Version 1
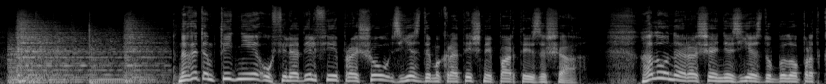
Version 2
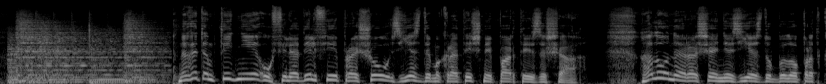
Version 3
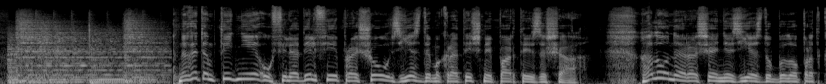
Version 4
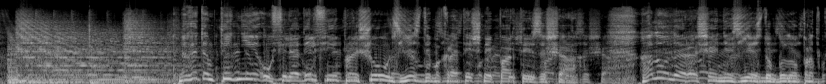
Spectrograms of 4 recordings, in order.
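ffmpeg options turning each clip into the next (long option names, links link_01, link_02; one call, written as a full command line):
ffmpeg -i in.wav -af "highshelf=frequency=3400:gain=11,alimiter=limit=-18dB:level=0:latency=1:release=91,volume=-4.5dB" out.wav
ffmpeg -i in.wav -filter_complex "[0:a]acrossover=split=150|3000[link_01][link_02][link_03];[link_02]acompressor=threshold=-35dB:ratio=6[link_04];[link_01][link_04][link_03]amix=inputs=3:normalize=0,volume=7.5dB" out.wav
ffmpeg -i in.wav -filter_complex "[0:a]asplit=2[link_01][link_02];[link_02]adelay=425.7,volume=-9dB,highshelf=frequency=4000:gain=-9.58[link_03];[link_01][link_03]amix=inputs=2:normalize=0,aphaser=in_gain=1:out_gain=1:delay=4.6:decay=0.41:speed=0.26:type=triangular,aeval=exprs='clip(val(0),-1,0.1)':channel_layout=same,volume=5dB" out.wav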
